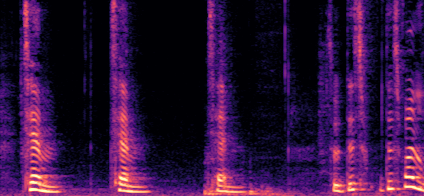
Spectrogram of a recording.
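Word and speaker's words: 잼: So in English, it's pronounced jam, right? Jam. You guys extend m sound, but we don't do that. We just end with tim, tim.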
